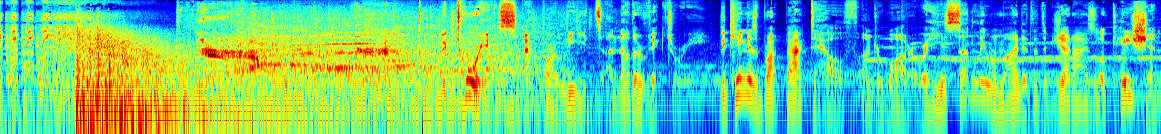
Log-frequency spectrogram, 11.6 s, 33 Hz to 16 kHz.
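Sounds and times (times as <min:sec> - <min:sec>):
missiles fired in a space battle: 0:00.7 - 0:05.7
speech: 0:04.7 - 0:11.5.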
